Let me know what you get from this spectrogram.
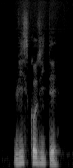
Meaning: viscosity
- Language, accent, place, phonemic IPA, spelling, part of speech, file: French, France, Lyon, /vis.ko.zi.te/, viscosité, noun, LL-Q150 (fra)-viscosité.wav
